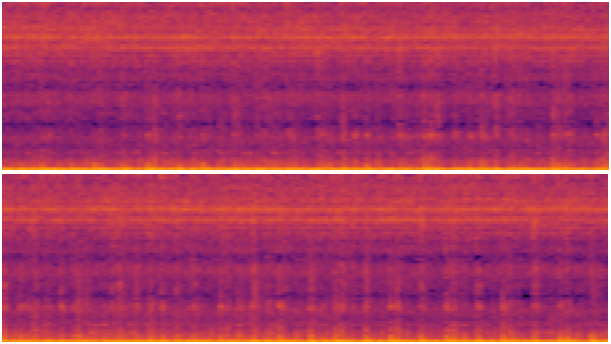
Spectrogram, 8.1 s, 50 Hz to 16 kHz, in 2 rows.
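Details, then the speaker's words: 1970 Charger 640hp Mopar stroker V8 revived after sitting, transmission separated, warming to 190° at 75 lb oil pressure: deep, loud, slightly uneven loping idle, no knocks; owner suspects timing needs work or new gas. "So, So, it sounds like her timing might need a little bit of work, but that could just be that the new gas in there."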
